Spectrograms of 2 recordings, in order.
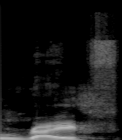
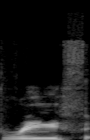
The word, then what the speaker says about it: Reif: like Benji's last name, the E and the I in this case forms an I sound. So Reif is the German correct pronunciation. Okay. But I don't mind when it's Reef, and I've even heard Raif once.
